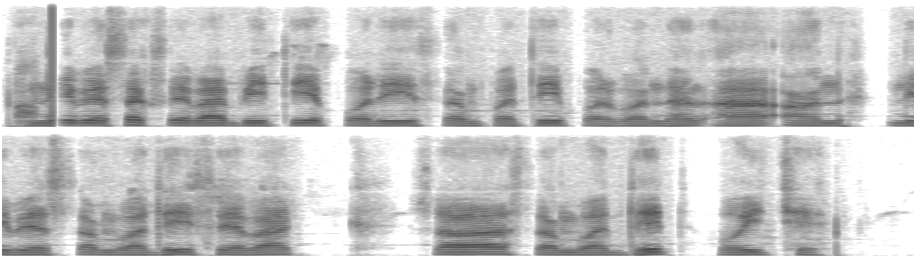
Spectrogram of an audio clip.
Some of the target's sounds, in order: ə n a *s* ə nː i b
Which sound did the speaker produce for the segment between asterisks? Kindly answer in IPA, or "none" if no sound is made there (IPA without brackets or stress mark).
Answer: none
